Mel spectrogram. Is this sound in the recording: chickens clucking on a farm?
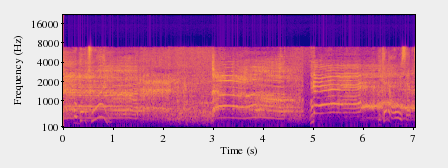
no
